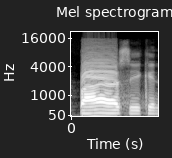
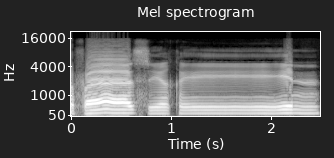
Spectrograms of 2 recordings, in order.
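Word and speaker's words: فاسقين: alif panjangnya dua harakat hati-hati dalam melafalkan Fa harus ada nafas yang dikeluarkan karena dia sifatnya sus jaryanun nafas jangan pasikin dengan P gitu ya banyak yang mungkin ada yang membacanya dengan pa gitu ya dengan p Nah harusnya tidak dibaca dengan p kemudian padafal fasikin pada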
